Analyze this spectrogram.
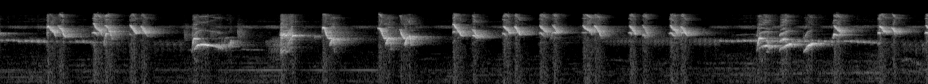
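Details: Oriental magpie-robin singing, recorded for training other songbirds: bright, varied whistled phrases with sharp scratchy notes and some lower falling whistles, delivered in quick, closely spaced bursts without pause.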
